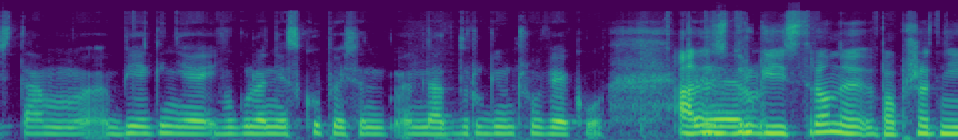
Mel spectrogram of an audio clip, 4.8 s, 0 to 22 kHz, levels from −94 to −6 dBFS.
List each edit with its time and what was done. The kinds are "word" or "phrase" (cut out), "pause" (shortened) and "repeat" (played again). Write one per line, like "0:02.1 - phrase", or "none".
0:01.1 - word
